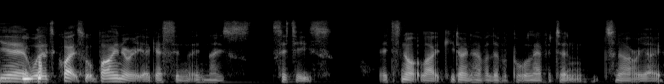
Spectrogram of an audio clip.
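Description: An unremarkable speaking voice, this man's is fairly low in pitch, moves at a fairly quick pace with ordinary pitch variation, and shows big swings in loudness. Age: 30s. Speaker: podcast host. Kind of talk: casual chat.

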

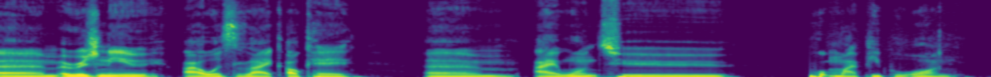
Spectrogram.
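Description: The speaker, with a London accent, talks at a fairly slow pace with fairly even intonation in a very clean recording with a silent background. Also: man, very deep, low pitch for a man. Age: 30s. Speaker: dancer and choreographer. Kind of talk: casual chat. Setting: studio.

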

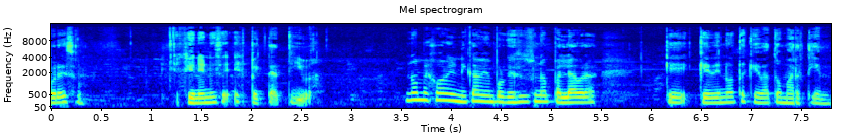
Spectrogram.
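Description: A somewhat breathy woman at a medium pitch, with a Peruvian accent, a dark, mellow tone and a fairly quick pace. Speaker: podcaster. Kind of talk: casual monologue.

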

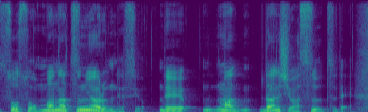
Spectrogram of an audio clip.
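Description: This man has a normal speaking voice with lively intonation. He talks at a fairly quick pace. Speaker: radio host and musician. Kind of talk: casual radio monologue. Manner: relaxed, with frequent laughter.

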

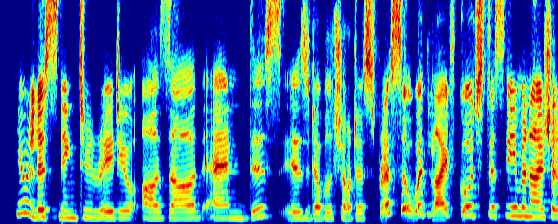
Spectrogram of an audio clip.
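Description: Lively intonation carries the speech over a quiet background. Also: woman. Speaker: radio host. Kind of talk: casual chat.

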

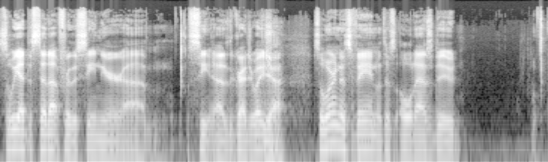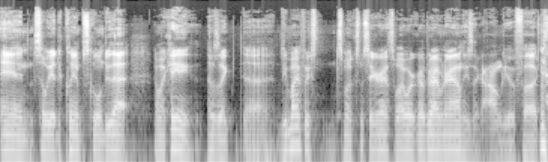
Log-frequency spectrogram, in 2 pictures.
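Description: This man has an unremarkable speaking voice, pitched fairly low. He talks at a fairly quick pace with lively intonation. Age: 30s. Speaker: podcast host. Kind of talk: casual chat. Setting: studio.

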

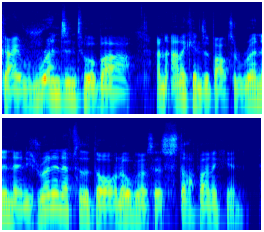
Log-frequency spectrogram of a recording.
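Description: A man's very fast, animated speech in a British accent, medium in pitch with ordinary pitch variation. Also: very clean recording, silent background. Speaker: author and spiritual movement founder. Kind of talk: casual interview. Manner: fast talkative.

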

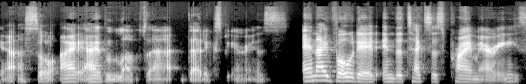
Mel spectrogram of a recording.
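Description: In a very clean recording with a silent background, a woman talks with hardly any pauses. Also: fairly slow pace. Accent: Dominican. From Dominican Republic. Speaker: book podcast co-host. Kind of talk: casual chat. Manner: laughs often.

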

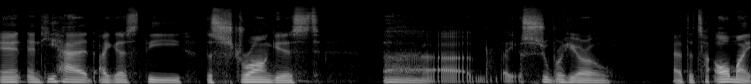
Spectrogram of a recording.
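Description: At a very slow pace and a fairly low pitch, a man talks with long, frequent pauses on a very clean recording with a silent background. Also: ordinary pitch variation. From China. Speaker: podcaster. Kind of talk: casual interview chat. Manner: halting, stuttering.

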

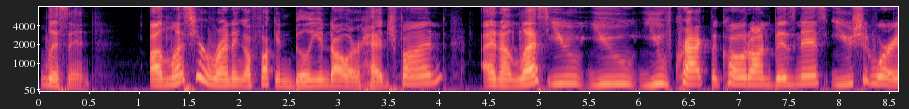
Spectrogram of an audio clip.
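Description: An ordinary speaking voice from a woman at fairly high pitch, with lively intonation and a moderate pace, on a very clean recording with a silent background. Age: 30s. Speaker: podcast co-host and small business owner. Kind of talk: casual chat.

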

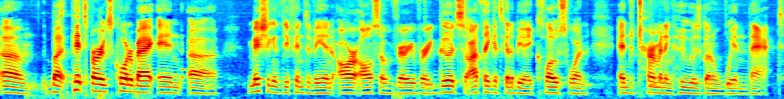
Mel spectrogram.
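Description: A man at a medium pitch, moderate pace and fairly even intonation. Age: 20s. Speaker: sports podcast host. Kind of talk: solo news rundown. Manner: halting, many fillers.

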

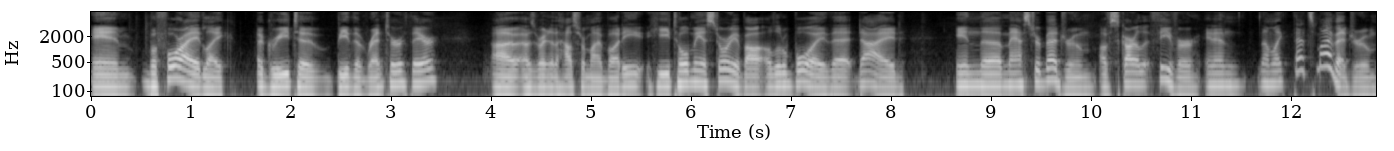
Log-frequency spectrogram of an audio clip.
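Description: On a very clean recording with a silent background, a man with a plain, everyday voice and an American accent speaks at a moderate pace, with medium pitch and ordinary pitch variation. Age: 20s. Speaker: podcast host. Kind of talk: casual chat; show announcements.

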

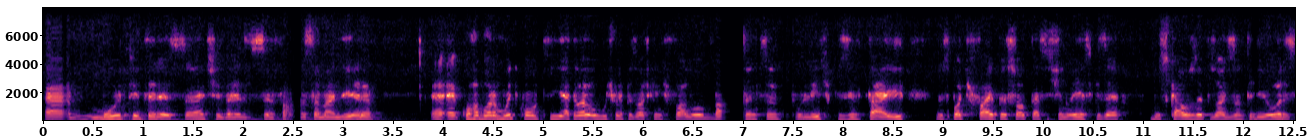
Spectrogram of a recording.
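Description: A man talks at a very fast pace with a somewhat breathy voice. His pitch is fairly high for a man, with ordinary pitch variation. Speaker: podcast host. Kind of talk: casual chat.

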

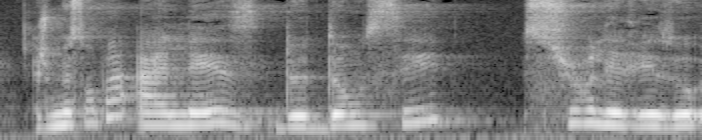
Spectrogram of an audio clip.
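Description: Woman with a high pitch amid noticeable background noise. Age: 20s. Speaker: podcast host, content creator. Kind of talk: casual solo monologue. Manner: hesitant, with many fillers and repetitions.

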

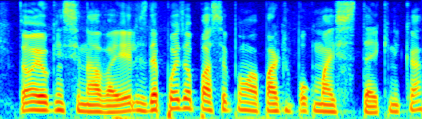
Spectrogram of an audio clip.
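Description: The sound is dry and close with no echo as a man rattles on at a very fast pace. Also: very clean recording, silent background. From southern Brazil, Porto Alegre. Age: 20s. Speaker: podcast host, economics student. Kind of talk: casual chat.

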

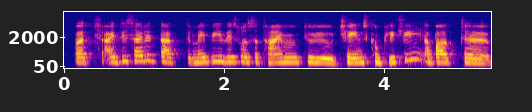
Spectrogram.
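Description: Her voice is fairly high and bright, with a sharp tone. This woman's pitch varies in an ordinary way. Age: 50s. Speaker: coffee roaster. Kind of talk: interview. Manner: halting.

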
